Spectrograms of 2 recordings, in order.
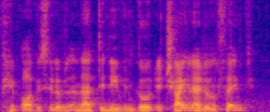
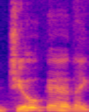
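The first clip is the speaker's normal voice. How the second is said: ordinary talk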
